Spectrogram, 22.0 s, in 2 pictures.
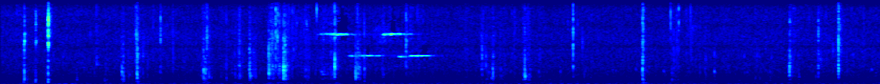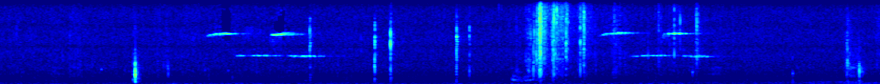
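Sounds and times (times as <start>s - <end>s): faint high bird chirps: 4.0s - 5.5s, 13.5s - 15.2s, 18.4s - 20.1s.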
